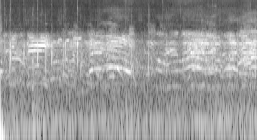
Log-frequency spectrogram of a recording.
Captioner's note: crowd cheering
